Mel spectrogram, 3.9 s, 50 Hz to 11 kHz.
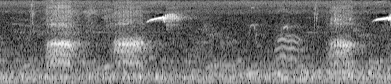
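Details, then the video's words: House crow giving its Type 2 call: three loud, harsh, hoarse caws spaced under a second apart, then a short pause before a final caw. Another bird adds thin, high, rising chirps over a faint background hiss. "House Crow Call with Spectrogram | Bengali Name পাতি কাক | Bird Song 58 | Type 2"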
